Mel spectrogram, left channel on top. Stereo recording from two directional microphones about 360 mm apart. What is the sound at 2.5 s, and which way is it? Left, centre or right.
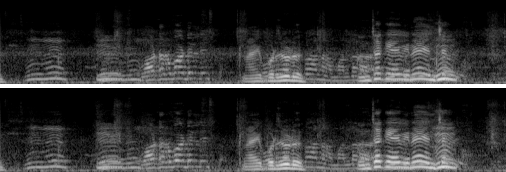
Speech, centre.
